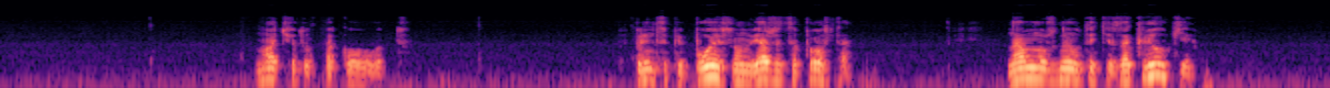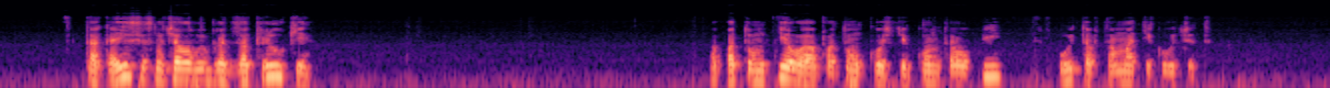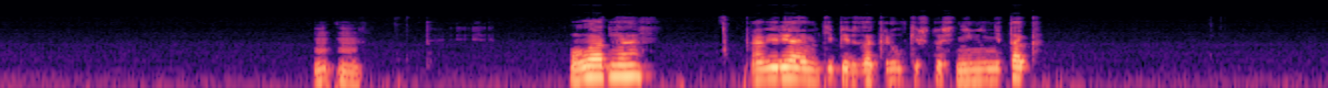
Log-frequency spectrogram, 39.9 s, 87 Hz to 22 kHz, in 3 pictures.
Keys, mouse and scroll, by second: 1.5 middle click, 3.0 click, 4.8 middle click, 15.1 click, 17.4 shift+click, 18.5 shift+click, 20.1 shift+click, 21.0 shift+click, 22.4 ctrl+p, 30.5 click, 34.4 click, 38.7 click.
